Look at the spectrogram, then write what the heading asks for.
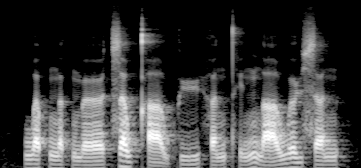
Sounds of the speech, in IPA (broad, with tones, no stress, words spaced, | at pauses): wɐ˧p̚ŋɐ˨k̚mœː˨˧ t͡sɐ˥w kʰaː˨˩wkyː˨˧hɐ˨˧nt̪ʰɪ˨˥ŋ n̪aː˨˥wɵ˥ɥsɐ˧n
